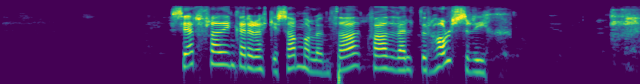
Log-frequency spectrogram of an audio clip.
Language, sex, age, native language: Icelandic, female, 50-59, Icelandic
